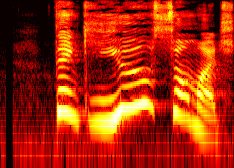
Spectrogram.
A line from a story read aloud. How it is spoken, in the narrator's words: Ty squealed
